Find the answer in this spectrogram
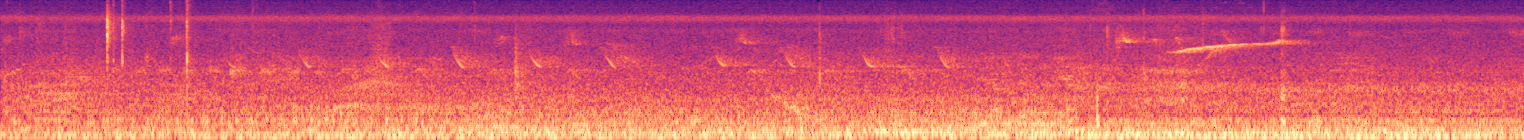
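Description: A bird calling a run of short, evenly spaced chirps, about three a second, then a single rising whistle near the end, over a steady low rumble of background noise.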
